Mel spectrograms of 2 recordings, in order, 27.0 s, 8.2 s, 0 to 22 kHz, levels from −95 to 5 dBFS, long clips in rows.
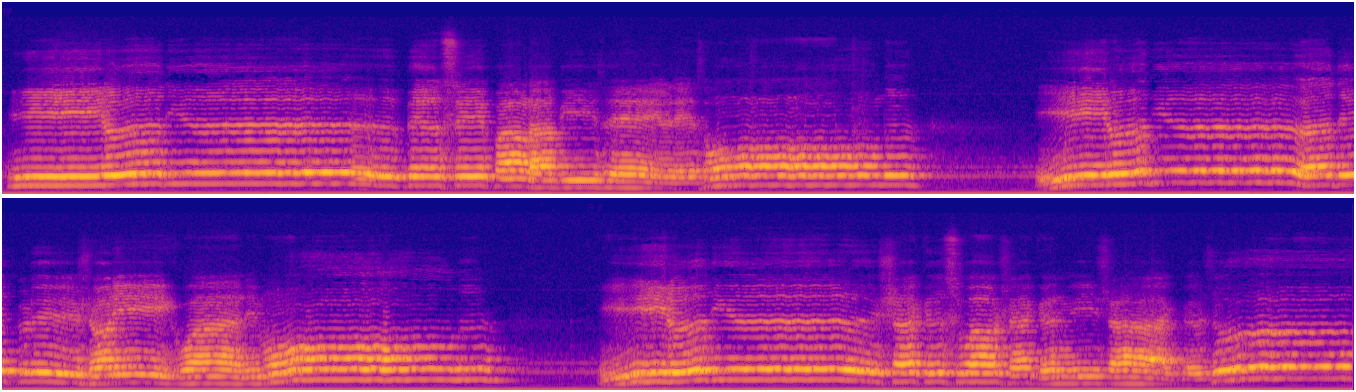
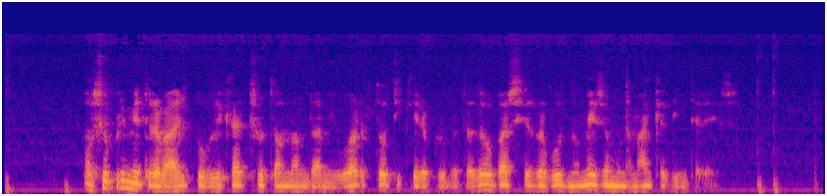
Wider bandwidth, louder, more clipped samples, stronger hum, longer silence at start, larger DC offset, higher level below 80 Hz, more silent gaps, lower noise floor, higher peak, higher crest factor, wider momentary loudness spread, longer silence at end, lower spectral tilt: first, 9.6 kHz vs 4.4 kHz; first, -17 LUFS vs -23 LUFS; neither; neither; about the same, 0.05 s vs 0.05 s; first, 0.9% vs under 0.1%; second, -66 dBFS vs -46 dBFS; neither; second, -52 dBFS vs -58 dBFS; about the same, -4 dBFS vs -6 dBFS; about the same, 14 dB vs 18 dB; about the same, 10 LU vs 12 LU; second, 0 s vs 0.45 s; second, -7 dB/octave vs -9.5 dB/octave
